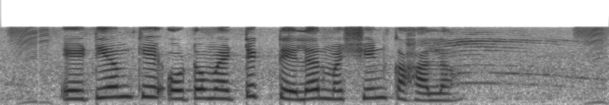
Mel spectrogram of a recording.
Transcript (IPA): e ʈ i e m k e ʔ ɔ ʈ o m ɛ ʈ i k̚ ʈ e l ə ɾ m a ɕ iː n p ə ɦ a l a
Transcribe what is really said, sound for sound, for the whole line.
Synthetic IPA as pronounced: e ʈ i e m k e ʔ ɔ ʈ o m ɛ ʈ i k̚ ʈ e l ə ɾ m ə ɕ iː n k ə ɦ a l a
